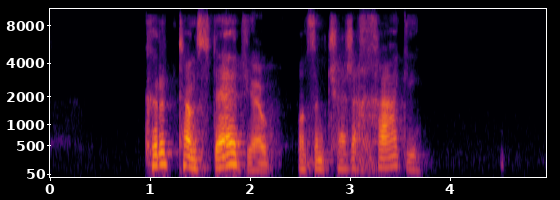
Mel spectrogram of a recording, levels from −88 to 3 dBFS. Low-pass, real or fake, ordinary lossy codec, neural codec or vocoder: 9.9 kHz; fake; Opus, 16 kbps; vocoder, 44.1 kHz, 128 mel bands, Pupu-Vocoder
